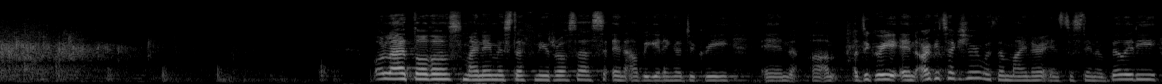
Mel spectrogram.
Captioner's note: cheers and applause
